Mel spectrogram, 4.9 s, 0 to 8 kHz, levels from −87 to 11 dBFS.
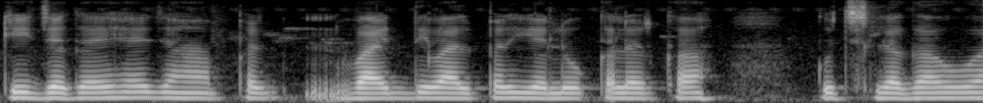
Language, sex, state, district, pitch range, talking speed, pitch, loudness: Hindi, female, Uttar Pradesh, Lucknow, 150-160 Hz, 170 wpm, 155 Hz, -16 LUFS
